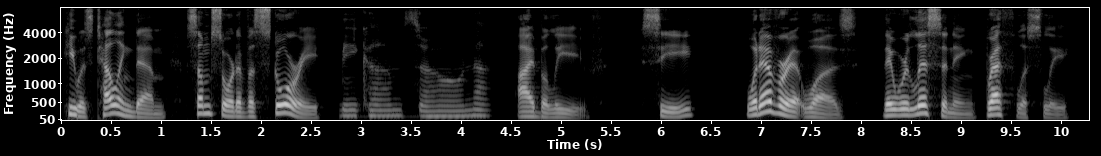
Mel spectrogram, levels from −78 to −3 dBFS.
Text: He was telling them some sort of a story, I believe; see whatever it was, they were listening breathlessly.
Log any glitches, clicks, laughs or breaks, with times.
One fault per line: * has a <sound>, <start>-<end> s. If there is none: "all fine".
* has a sigh, 2.8-4.3 s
